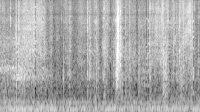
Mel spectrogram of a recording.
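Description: Paper pages of a handmade journal rustling and being handled as a page is turned, with one sharper paper snap a little over two seconds in.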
